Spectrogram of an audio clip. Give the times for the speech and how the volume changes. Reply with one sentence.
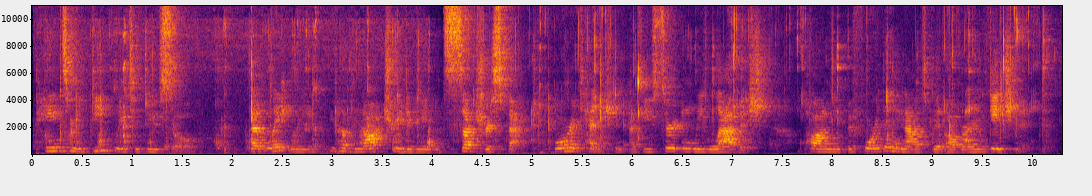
The speech can be heard from 0.0 to 10.2 s, at a steady volume.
